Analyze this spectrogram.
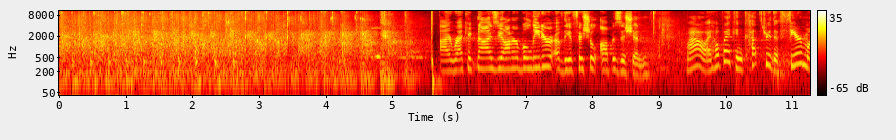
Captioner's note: cheering/Applause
